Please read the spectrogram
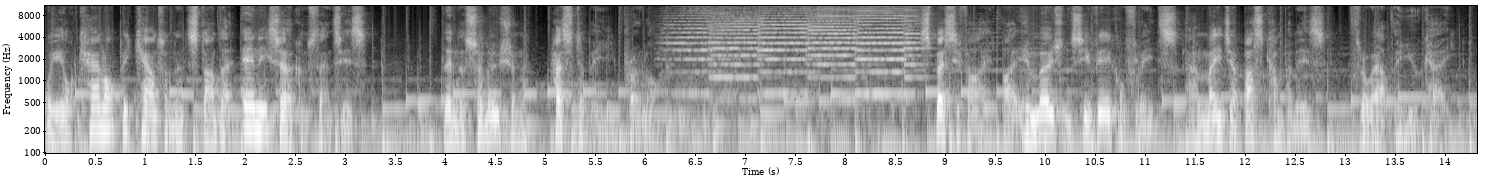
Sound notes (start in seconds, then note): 6.1 ambulance siren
